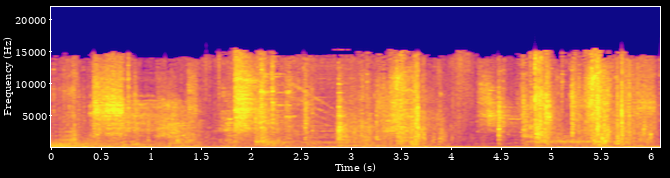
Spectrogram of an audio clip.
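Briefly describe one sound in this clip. A huge metal machine crashes and grinds through the sand with a deep rumble.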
